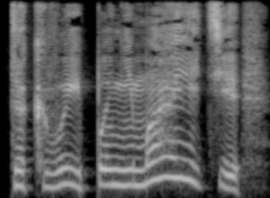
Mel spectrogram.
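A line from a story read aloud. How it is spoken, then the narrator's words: Happy exclamation. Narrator (Russian): от счастья воскликнул он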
